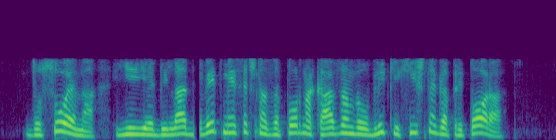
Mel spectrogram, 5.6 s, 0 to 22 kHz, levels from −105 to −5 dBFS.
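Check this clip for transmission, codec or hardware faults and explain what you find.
One codec fault runs through the whole clip.

G.729 codec, throughout: the speech has been squeezed through a low-rate speech coder that models each 10 ms frame as a vocal tract filter and a pitch predictor driven by a few pulses. The result is consistent with G.729A at around 8 kbit/s. Everything above 4 kHz is gone, so the speech sounds narrowband and dull. The pulse-based excitation gives it a plainly audible rough, buzzy, synthetic edge, though it stays intelligible.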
